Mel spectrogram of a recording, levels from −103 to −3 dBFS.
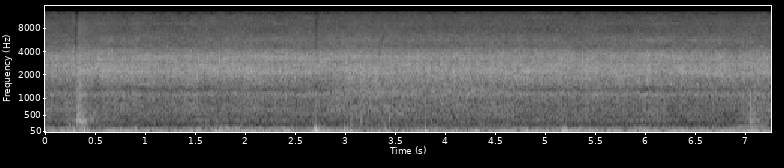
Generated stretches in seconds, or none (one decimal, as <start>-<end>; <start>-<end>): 0.0-2.9; 4.7-7.3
